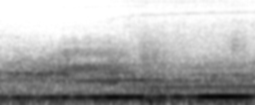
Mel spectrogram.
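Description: A race car engine revs hard while climbing a hill during a time trial, a loud sustained buzzing drone that swells and strains toward the end.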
